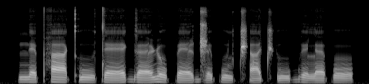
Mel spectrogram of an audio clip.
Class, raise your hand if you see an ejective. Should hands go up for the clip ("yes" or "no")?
yes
